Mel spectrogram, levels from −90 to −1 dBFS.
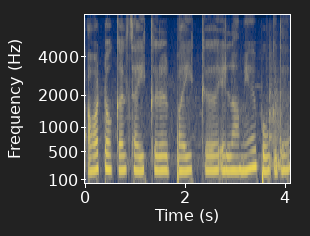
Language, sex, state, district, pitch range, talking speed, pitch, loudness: Tamil, female, Tamil Nadu, Nilgiris, 210-225 Hz, 75 wpm, 215 Hz, -17 LUFS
